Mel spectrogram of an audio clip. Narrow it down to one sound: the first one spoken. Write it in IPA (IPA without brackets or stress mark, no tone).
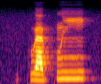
kʷ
